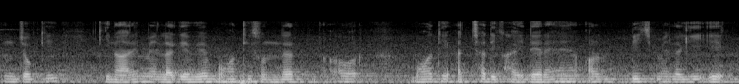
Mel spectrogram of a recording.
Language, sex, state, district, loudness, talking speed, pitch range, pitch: Hindi, male, Chhattisgarh, Raipur, -19 LUFS, 170 wpm, 120-125 Hz, 120 Hz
